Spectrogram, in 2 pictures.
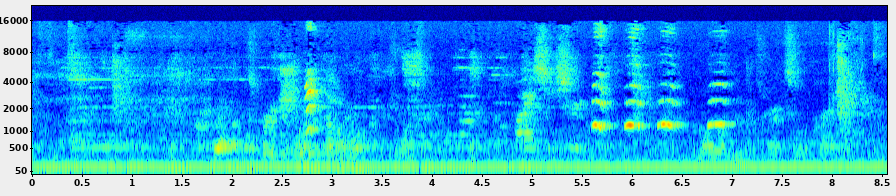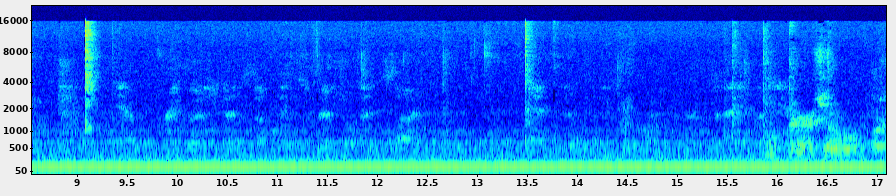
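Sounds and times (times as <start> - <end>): monkey high calls: 2.7 - 3.0, 5.6 - 7.2.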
